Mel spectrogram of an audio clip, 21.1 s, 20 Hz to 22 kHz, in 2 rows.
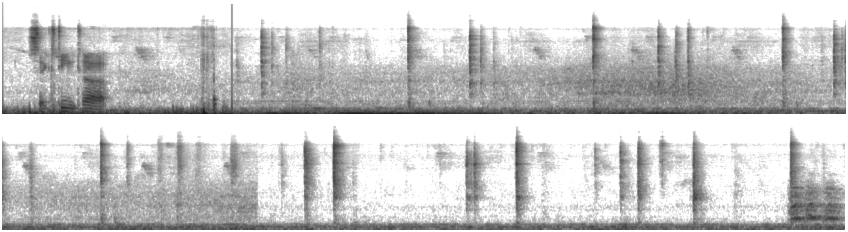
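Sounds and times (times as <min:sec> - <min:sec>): low rumble: 0:00.0 - 0:14.0.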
